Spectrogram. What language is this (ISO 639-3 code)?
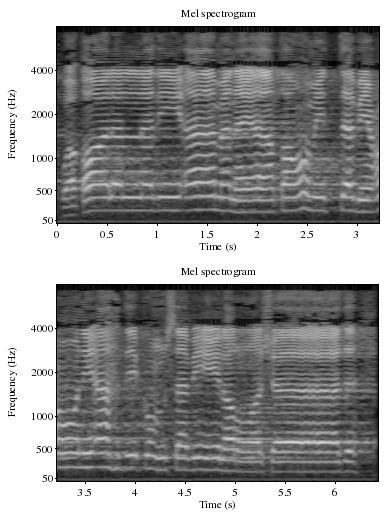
ara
